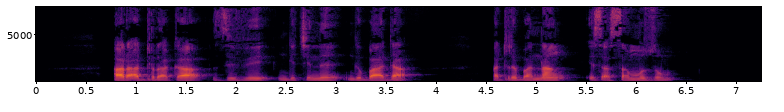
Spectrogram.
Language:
South Giziga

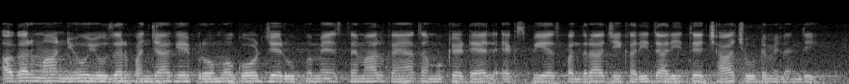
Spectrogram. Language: Sindhi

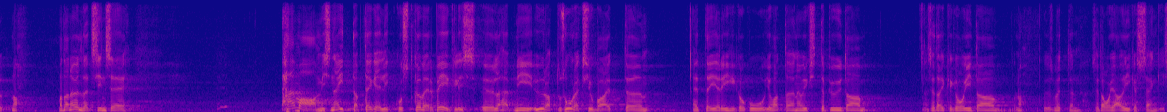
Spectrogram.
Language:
Estonian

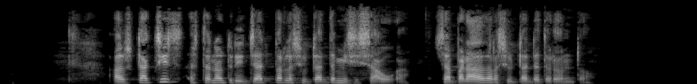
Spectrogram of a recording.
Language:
Catalan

